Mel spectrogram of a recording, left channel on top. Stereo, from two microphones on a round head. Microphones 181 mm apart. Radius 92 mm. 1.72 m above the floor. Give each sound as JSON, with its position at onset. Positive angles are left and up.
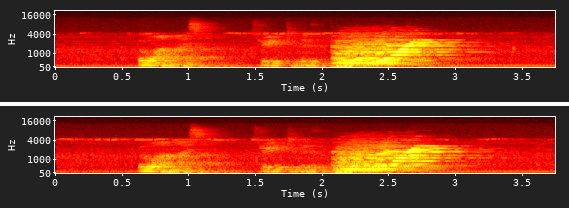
{"t": 0.6, "sound": "a man speaking", "side_deg": 70, "distance_m": 1.4}
{"t": 2.1, "sound": "a piano", "side_deg": 65, "distance_m": 1.2}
